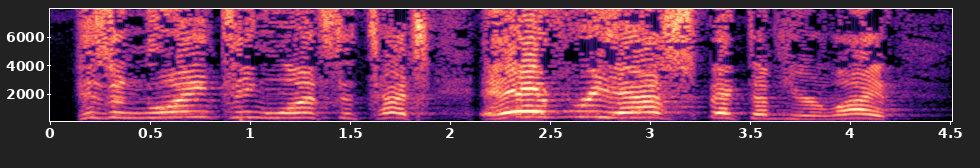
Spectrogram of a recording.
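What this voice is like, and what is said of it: Raised, loud preaching voice. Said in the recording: “There's a reason why I'm raising my voice.”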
